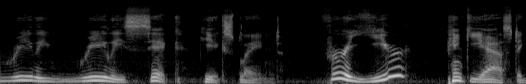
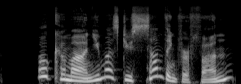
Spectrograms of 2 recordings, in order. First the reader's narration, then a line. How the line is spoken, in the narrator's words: she squeaked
